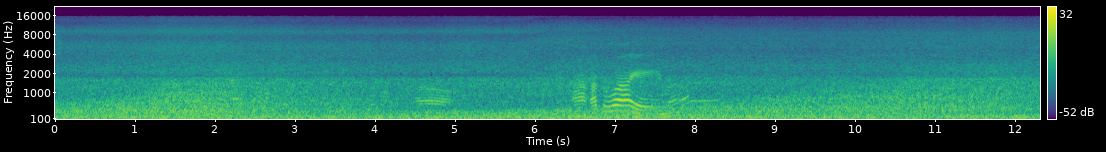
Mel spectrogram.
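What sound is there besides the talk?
ocean waves crashing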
